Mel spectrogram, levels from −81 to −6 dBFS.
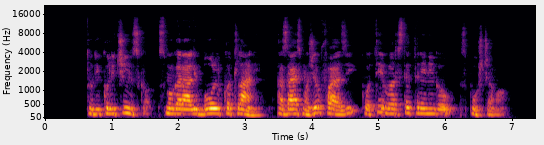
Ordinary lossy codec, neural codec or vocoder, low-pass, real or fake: none; none; 14.4 kHz; real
